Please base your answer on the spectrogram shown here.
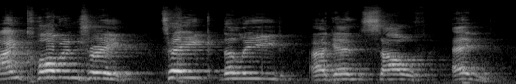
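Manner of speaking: loud, very slow, weighty, emphatic delivery. Announcing a result, said slow to put emphasis in it: slow and emphatic. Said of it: "You've got to say it slow to put a bit of emphasis in it".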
